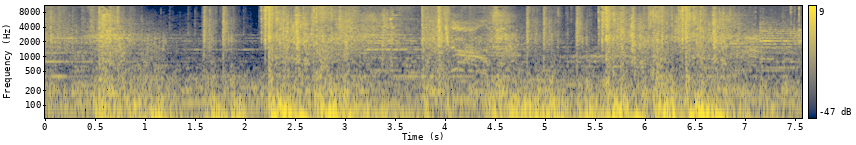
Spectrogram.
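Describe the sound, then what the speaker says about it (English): Cannons firing in Red Dead Redemption 2 during an assault on a hideout, a dense, continuous barrage of booms and crashes layered over loud battle noise, with no pauses between blasts. "Shoot some cannons, pretty."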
